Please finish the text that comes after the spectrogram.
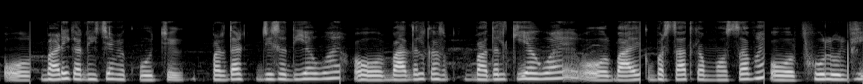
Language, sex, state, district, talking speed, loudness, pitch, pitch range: Hindi, female, Bihar, Muzaffarpur, 215 wpm, -17 LUFS, 230 Hz, 215-250 Hz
